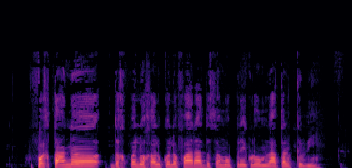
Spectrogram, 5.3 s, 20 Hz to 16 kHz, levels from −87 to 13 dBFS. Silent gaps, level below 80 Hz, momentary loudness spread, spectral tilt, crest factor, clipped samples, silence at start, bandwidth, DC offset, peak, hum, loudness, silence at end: none; -70 dBFS; 11 LU; -6.5 dB/octave; 24 dB; under 0.1%; 0.6 s; 10.5 kHz; under 0.1%; -2 dBFS; none; -24 LUFS; 0.5 s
